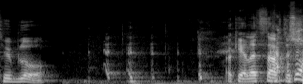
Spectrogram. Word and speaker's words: Hublot: Or is it, wait, it's pronounced Hublot? Is that how it's pronounced? It's pronounced Hublot.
